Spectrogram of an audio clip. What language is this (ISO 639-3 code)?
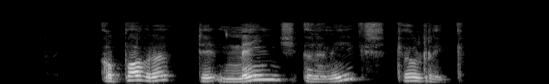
cat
